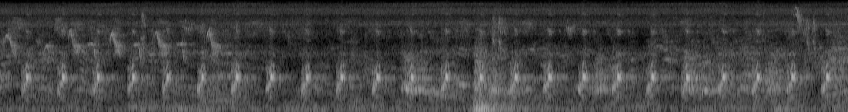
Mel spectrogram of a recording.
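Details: Long series of White-breasted waterhen calls used as a hunting lure: rhythmic, clipped notes repeating evenly around twice a second, with a brief low thump near the middle.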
